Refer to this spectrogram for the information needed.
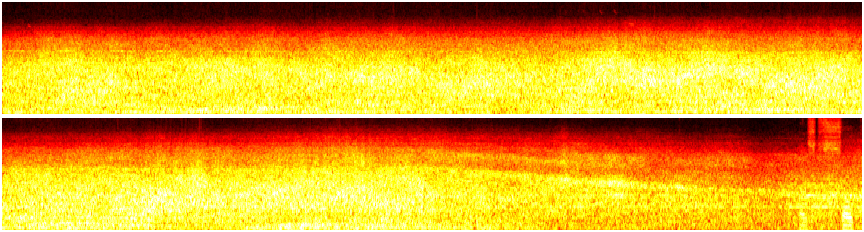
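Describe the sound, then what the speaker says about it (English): A jet airliner lands at Toronto Pearson airport and applies reverse thrust, a loud continuous roar that holds steady and then eases slightly at the end, with voices talking over it. "Lots of reverse thrust."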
